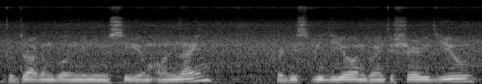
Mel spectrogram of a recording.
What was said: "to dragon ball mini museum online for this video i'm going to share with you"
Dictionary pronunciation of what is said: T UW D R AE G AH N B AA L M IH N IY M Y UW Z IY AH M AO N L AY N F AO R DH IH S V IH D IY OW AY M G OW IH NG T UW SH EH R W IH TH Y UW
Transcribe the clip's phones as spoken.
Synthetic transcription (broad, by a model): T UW D R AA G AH N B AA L M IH N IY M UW S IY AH M AO N L AY N F AO R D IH S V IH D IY OW AY M G OW IH NG T UW SH EH R W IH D Y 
